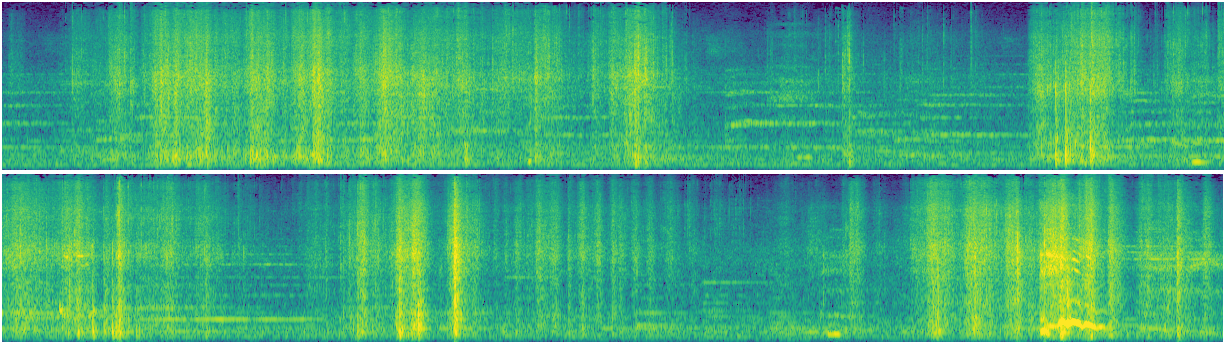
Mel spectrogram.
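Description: Foil balloon crinkling in bursts as a baby grabs, squeezes and pats it, with steady music in the background.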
